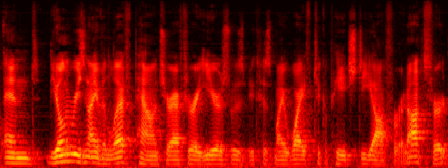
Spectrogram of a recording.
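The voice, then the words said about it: American accent. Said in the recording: “I sound like an American”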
